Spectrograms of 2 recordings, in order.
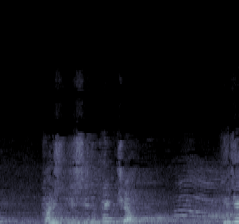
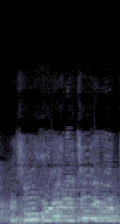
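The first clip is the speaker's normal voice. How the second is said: loud, high-pitched protest; high strained holler; pained comic shout; 14 semitones higher, 7 dB louder than usual. Pretend. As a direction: shout it through mock agony. Protesting comically after being hit.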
